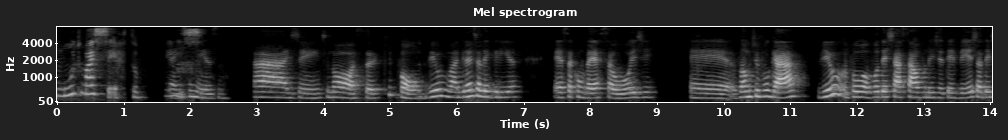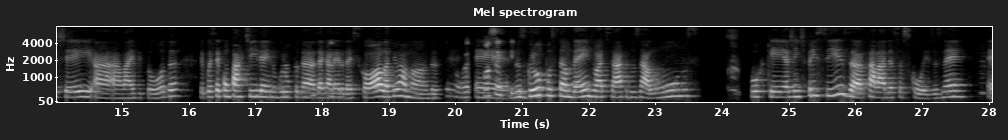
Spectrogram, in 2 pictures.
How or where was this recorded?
video call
